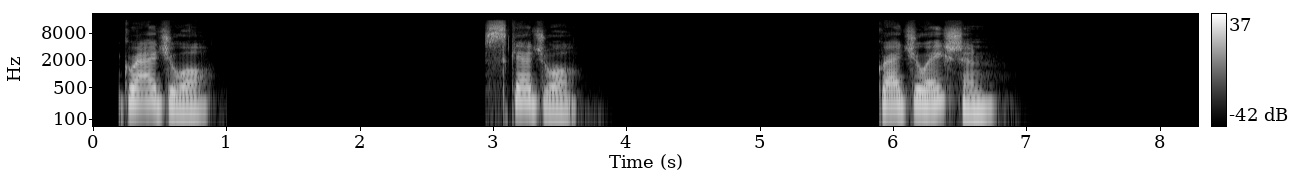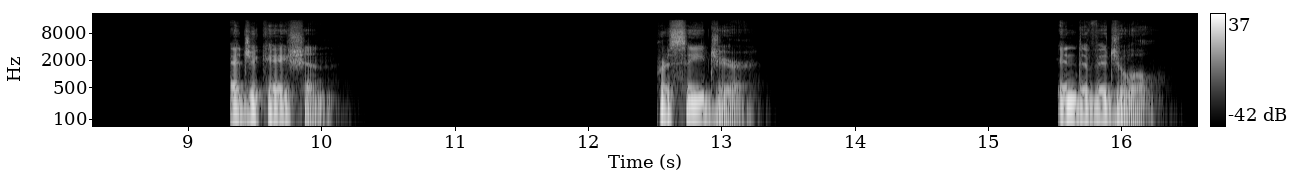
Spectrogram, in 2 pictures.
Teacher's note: D plus u is usually pronounced as J as in the word joke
